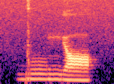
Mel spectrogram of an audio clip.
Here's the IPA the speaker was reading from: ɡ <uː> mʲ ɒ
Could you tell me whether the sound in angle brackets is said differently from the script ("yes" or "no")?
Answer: no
